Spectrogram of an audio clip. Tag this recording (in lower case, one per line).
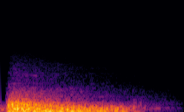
explosion
boom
